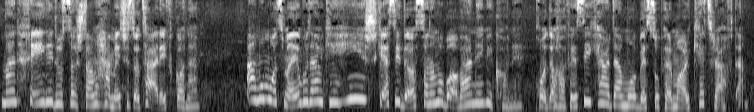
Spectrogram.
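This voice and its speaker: A woman narrating a first-person children's story in a gentle, steady way. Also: a little high, slight background noise.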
